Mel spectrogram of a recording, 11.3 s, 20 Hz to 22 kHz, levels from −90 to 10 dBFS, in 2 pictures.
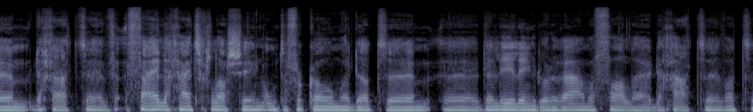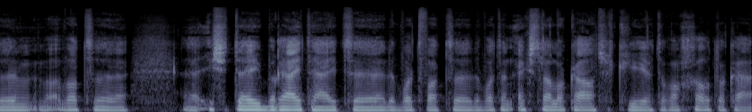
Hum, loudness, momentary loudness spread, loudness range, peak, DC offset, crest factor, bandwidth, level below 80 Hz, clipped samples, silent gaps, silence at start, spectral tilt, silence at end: none; -33 LUFS; 9 LU; 4 LU; -10 dBFS; under 0.1%; 24 dB; 16.5 kHz; -68 dBFS; under 0.1%; none; 0 s; -5 dB/octave; 0 s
